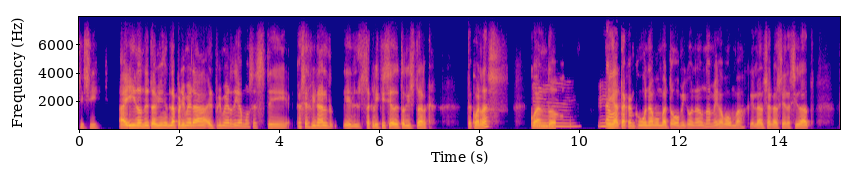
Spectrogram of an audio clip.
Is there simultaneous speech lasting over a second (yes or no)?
no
